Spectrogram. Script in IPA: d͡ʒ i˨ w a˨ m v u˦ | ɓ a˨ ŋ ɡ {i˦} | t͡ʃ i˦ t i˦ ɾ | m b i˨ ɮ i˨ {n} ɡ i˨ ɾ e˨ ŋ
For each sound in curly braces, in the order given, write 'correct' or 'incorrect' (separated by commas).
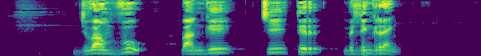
correct, incorrect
